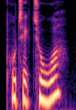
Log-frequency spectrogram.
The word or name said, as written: protektor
